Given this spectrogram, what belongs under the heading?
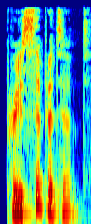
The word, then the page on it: precipitant: British English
